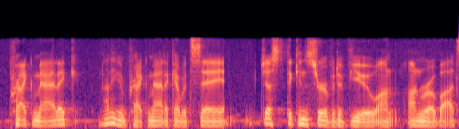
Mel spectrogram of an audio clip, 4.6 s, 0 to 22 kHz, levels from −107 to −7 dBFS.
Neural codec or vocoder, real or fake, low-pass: none; real; 7.2 kHz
